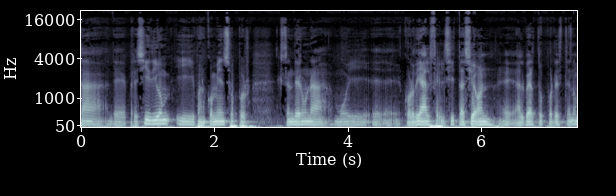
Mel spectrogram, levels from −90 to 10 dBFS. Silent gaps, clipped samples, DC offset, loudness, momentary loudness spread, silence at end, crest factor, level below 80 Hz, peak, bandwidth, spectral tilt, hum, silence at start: none; 0.2%; under 0.1%; -14 LUFS; 11 LU; 0 s; 12 dB; -18 dBFS; 0 dBFS; over 20 kHz; -7.5 dB/octave; none; 0 s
